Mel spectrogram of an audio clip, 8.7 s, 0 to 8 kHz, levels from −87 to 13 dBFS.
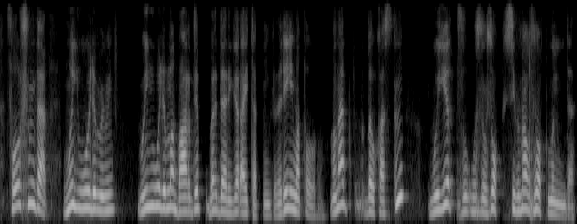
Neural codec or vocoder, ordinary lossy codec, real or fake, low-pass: codec, 16 kHz, 1 kbps, FunCodec, trained on LibriTTS, 50 frames a second; Opus, 32 kbps; fake; 7.2 kHz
